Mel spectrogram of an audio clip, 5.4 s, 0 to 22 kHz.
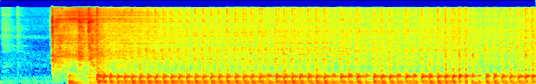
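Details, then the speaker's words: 2006 Predator four-wheeler project; engine fires right up and holds an even, thumping single-cylinder beat of roughly three pulses a second with no knocks; runs healthy. "so yeah it's a pretty decent four-wheeler guys thank does run good here"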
